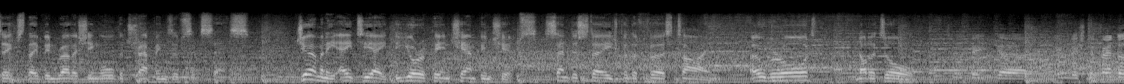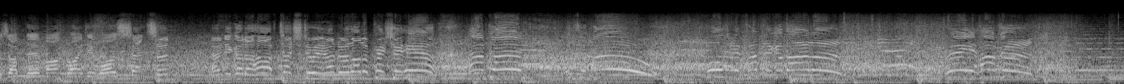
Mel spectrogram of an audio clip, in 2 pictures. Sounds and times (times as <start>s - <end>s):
Speech: 0.0s - 16.4s
Music: 0.0s - 22.4s.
